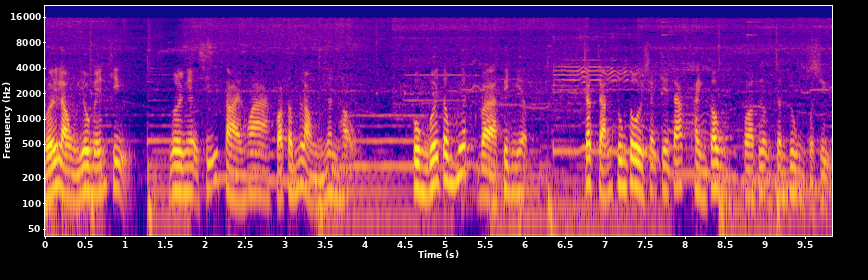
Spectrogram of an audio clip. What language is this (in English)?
Vietnamese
